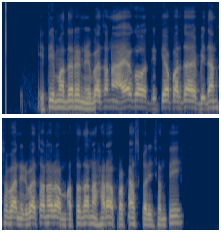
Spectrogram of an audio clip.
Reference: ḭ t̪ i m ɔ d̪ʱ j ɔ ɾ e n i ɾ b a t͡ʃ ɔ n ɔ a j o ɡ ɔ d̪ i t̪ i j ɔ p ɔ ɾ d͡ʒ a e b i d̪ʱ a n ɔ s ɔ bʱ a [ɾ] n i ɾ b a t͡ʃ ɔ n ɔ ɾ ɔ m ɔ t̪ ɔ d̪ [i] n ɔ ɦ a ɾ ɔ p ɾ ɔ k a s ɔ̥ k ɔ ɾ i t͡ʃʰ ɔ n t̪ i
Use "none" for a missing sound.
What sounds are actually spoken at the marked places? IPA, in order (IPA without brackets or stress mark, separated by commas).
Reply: none, a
